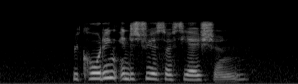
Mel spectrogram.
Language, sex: English, female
